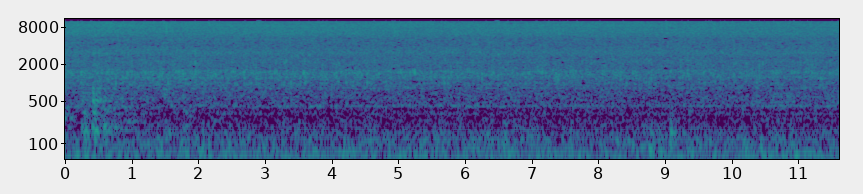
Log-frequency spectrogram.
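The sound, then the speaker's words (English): Liquid nitrogen, about to be used to cool an aluminum loop, boiling away in a steady, even hiss of fizzing and bubbling, with no pauses and no voices, holding the same level for the whole stretch. “It's happily boiling away right now.”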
